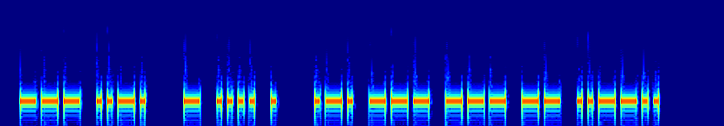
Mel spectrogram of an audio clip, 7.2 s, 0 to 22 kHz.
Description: Morse code, heard as a keyed tone, about 22 wpm, 700 Hz. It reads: OF THE ROOM?
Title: Sentences from Top 1000 Words - Review Part 6 - 22wpm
